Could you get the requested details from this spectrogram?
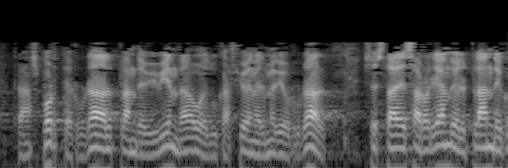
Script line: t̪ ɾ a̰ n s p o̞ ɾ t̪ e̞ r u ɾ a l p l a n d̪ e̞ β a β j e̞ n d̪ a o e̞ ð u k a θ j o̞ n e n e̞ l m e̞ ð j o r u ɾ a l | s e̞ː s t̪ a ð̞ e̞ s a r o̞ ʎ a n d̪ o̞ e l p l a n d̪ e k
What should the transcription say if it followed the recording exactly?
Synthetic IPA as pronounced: t̪ ɾ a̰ n s p o̞ ɾ t̪ e̞ r u ɾ a l p l a n d̪ e̞ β i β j e̞ n d̪ a o e̞ ð u k a θ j o̞ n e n e̞ l m e̞ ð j o r u ɾ a l | s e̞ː s t̪ a ð̞ e̞ s a r o̞ ʎ a n d̪ o̞ e l p l a n d̪ e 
